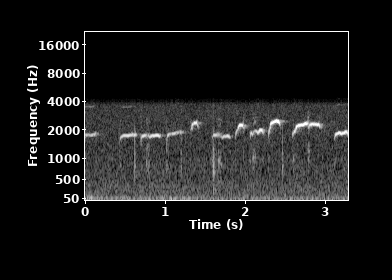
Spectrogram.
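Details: Male cockatiel kept with two other cockatiels sings a quickening string of whistles, starting with level notes and building into looping, rising-and-falling slurs near the end.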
